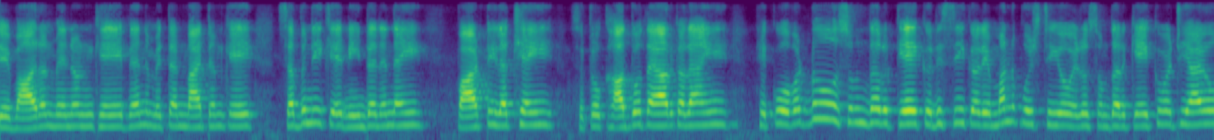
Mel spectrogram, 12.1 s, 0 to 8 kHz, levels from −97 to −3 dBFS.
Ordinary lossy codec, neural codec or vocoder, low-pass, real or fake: none; codec, 24 kHz, 0.9 kbps, WavTokenizer, small release; 7.2 kHz; fake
